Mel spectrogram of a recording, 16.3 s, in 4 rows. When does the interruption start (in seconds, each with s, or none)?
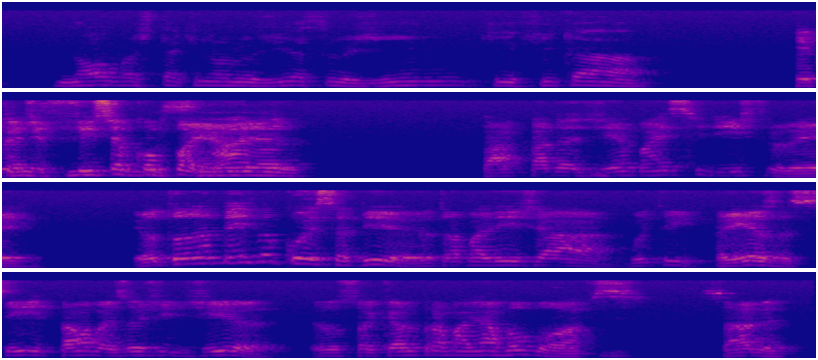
4.1 s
